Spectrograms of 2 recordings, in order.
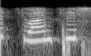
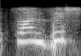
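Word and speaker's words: zwanzig: हम लोग Z का प्रोनाउंसिएशन करते वक्त ही सेन, ओके उसमें से थोड़ा सा TSSS वाला जो प्रोनाउंसिएशन है वो आता है सेन। तो इसलिए यहाँ पे स्वानसिश भी अलग हो जाता है, स्वानजिश नहीं हो जाता।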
